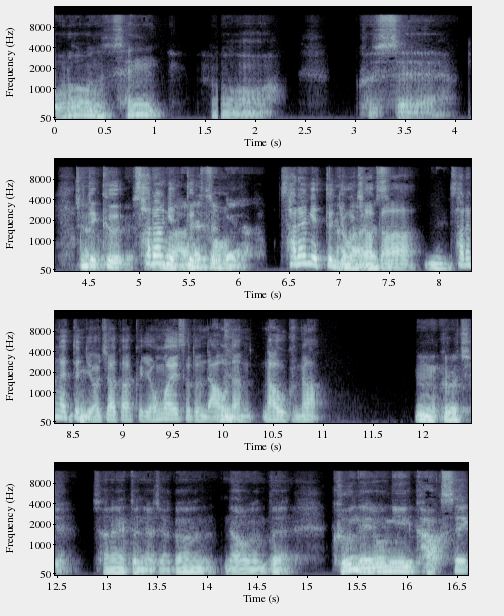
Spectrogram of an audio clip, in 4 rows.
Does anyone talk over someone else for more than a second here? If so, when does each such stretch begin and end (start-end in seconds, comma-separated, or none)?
4.4-6.0, 6.9-8.8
